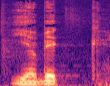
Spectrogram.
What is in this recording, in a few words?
"(ya)bek", Biak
